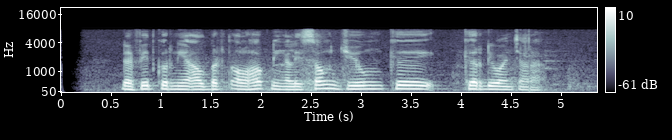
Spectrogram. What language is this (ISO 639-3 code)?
sun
